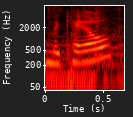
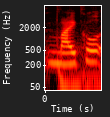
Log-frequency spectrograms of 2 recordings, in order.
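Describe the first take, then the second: First: The name is said as Mee-kha-eel. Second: The name is said like English Michael. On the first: "It could be Mikhail" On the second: "I'm pronouncing it Michael"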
